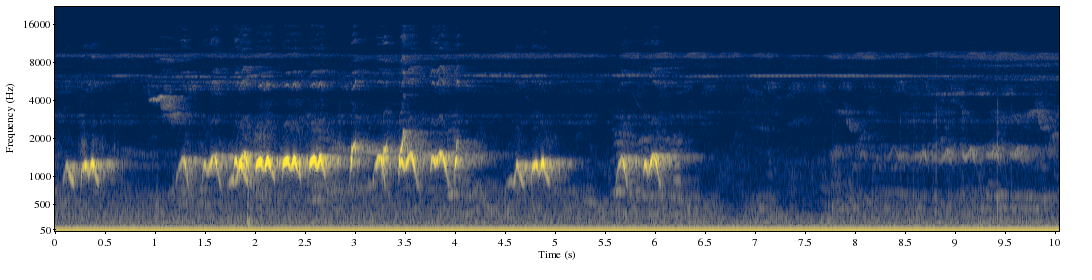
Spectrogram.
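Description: Bird calling in bursts of quick, chattering repeated notes for about the first six seconds, then a fainter drawn-out call near the end, over a steady low background noise.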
